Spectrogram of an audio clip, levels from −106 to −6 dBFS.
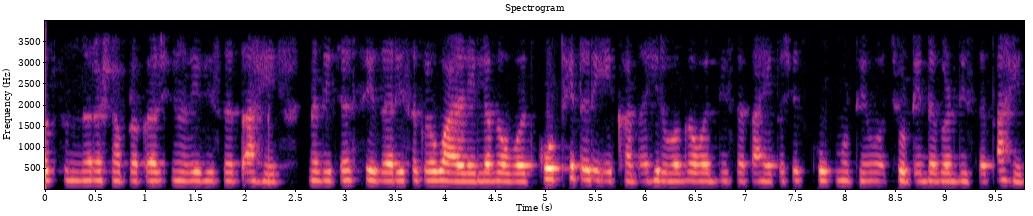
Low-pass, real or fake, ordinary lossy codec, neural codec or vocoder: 3.6 kHz; real; none; none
